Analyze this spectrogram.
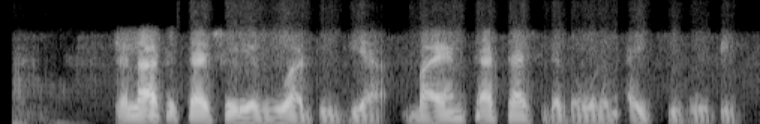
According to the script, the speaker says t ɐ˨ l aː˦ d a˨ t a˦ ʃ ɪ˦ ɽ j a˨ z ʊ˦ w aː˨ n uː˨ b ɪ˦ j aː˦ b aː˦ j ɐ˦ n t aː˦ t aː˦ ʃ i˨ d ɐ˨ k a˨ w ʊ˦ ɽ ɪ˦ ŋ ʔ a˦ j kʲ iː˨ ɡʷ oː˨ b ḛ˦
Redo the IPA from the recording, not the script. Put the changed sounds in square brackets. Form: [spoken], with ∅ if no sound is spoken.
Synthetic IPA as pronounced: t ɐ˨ l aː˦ [t] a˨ t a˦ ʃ ɪ˦ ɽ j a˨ z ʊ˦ w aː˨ [d] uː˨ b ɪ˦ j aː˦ b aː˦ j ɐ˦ n t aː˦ t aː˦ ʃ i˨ d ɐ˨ [ɡ] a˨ w ʊ˦ ɽ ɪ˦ ŋ ʔ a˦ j kʲ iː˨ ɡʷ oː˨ b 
